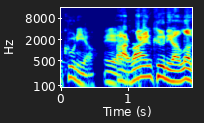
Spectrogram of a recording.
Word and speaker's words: Cuneo: joined with Brian Sunil is that how you pronounce your last name uh hard C so cunio yeah Ryan Cooney I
